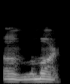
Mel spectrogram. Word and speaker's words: Lamar: Lamarck, is Lamarck the agency, the Billboard agency? Yeah, Lamar. Lamar. Lamar. It's spelled Lamar. So they were the first agency that you spoke to.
